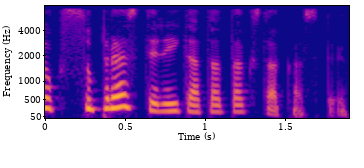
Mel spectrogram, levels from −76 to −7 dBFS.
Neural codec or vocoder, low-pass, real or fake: codec, 16 kHz, 1 kbps, X-Codec, HuBERT features, trained on balanced general audio; 7.2 kHz; fake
